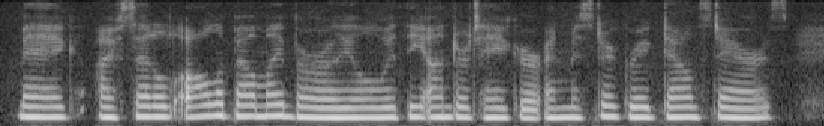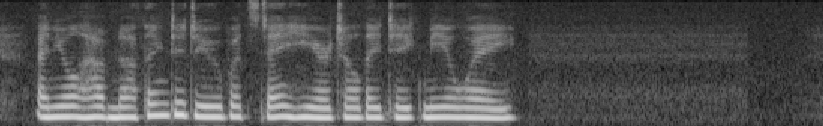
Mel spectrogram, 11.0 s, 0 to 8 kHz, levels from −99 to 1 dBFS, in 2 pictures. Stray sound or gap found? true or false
false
